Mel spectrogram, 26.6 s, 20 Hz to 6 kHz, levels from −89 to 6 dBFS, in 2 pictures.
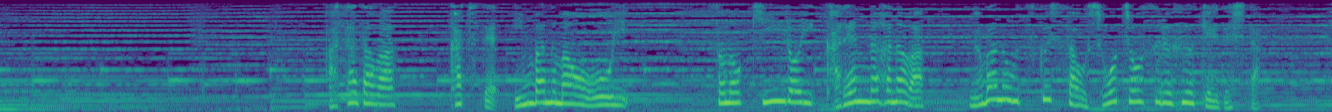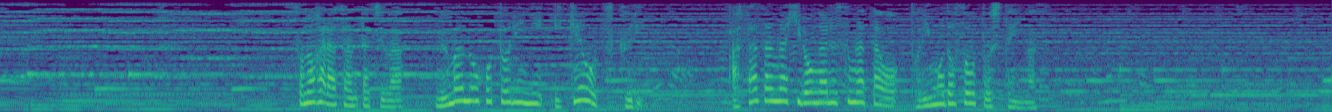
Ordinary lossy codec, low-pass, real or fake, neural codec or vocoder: none; 5.4 kHz; fake; vocoder, 44.1 kHz, 128 mel bands every 512 samples, BigVGAN v2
